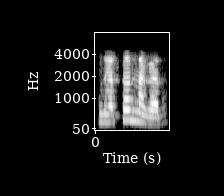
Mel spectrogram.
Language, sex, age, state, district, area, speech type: Hindi, female, 45-60, Uttar Pradesh, Ayodhya, rural, conversation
